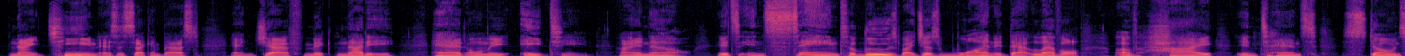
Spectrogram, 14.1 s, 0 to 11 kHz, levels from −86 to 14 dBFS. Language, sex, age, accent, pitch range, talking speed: English, male, 40-59, American, 105-160 Hz, 115 wpm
